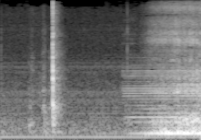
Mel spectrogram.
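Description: Pencil point held against a wood blank spinning on a lathe, marking a ring line: a buzzing scratch starts about a second in and grows louder. A sharp click comes about half a second in.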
